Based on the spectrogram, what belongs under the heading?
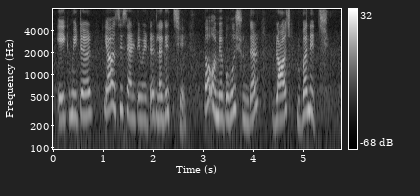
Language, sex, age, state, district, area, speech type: Maithili, female, 30-45, Bihar, Madhubani, rural, spontaneous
